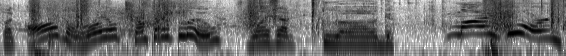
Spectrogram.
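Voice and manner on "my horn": high, louder cry of dismay; gulping dismay. Acted. Trumpeter finds his horn blocked, a gulping cry. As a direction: choke out the shock. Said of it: "he gulped".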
